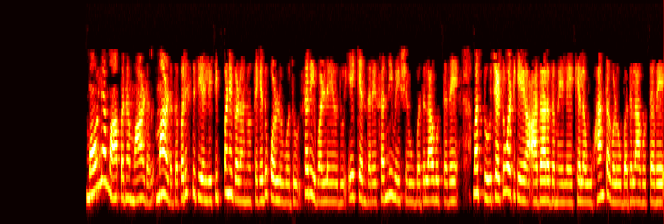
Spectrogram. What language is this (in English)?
Kannada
